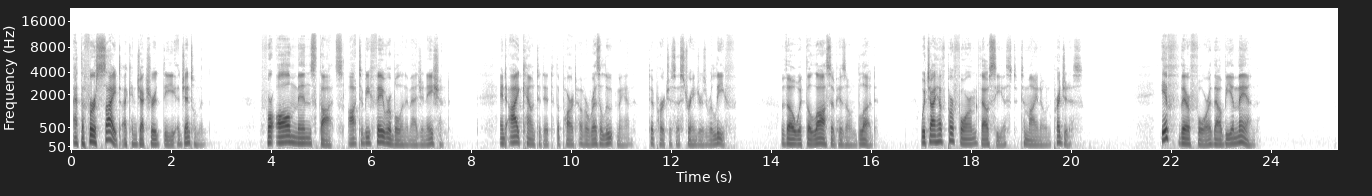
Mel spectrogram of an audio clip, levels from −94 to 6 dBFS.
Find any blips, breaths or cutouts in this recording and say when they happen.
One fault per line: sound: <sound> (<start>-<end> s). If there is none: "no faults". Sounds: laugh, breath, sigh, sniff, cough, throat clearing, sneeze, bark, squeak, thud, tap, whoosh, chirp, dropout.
no faults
